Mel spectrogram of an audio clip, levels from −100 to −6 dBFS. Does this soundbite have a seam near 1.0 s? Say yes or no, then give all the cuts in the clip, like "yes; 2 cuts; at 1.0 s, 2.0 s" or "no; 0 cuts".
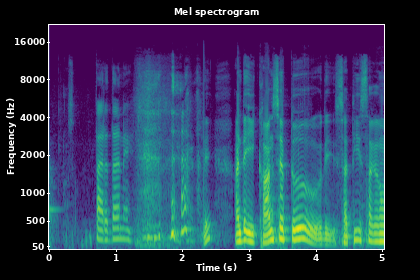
no; 1 cut; at 2.3 s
